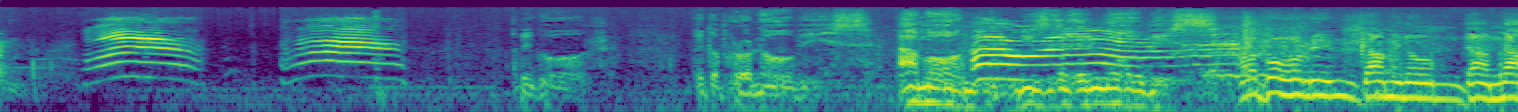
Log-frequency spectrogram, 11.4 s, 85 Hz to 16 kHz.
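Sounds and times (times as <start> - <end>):
cat meowing: 0.6 - 3.1, 7.0 - 9.4
speech: 3.9 - 4.6, 5.2 - 11.3.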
